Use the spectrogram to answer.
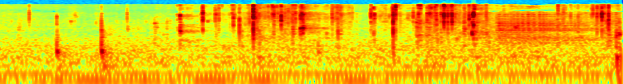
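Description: Chewing and wet smacking while eating something strawberry-flavoured: many quiet, irregular crunchy clicks and squishes come close together, with no voice.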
